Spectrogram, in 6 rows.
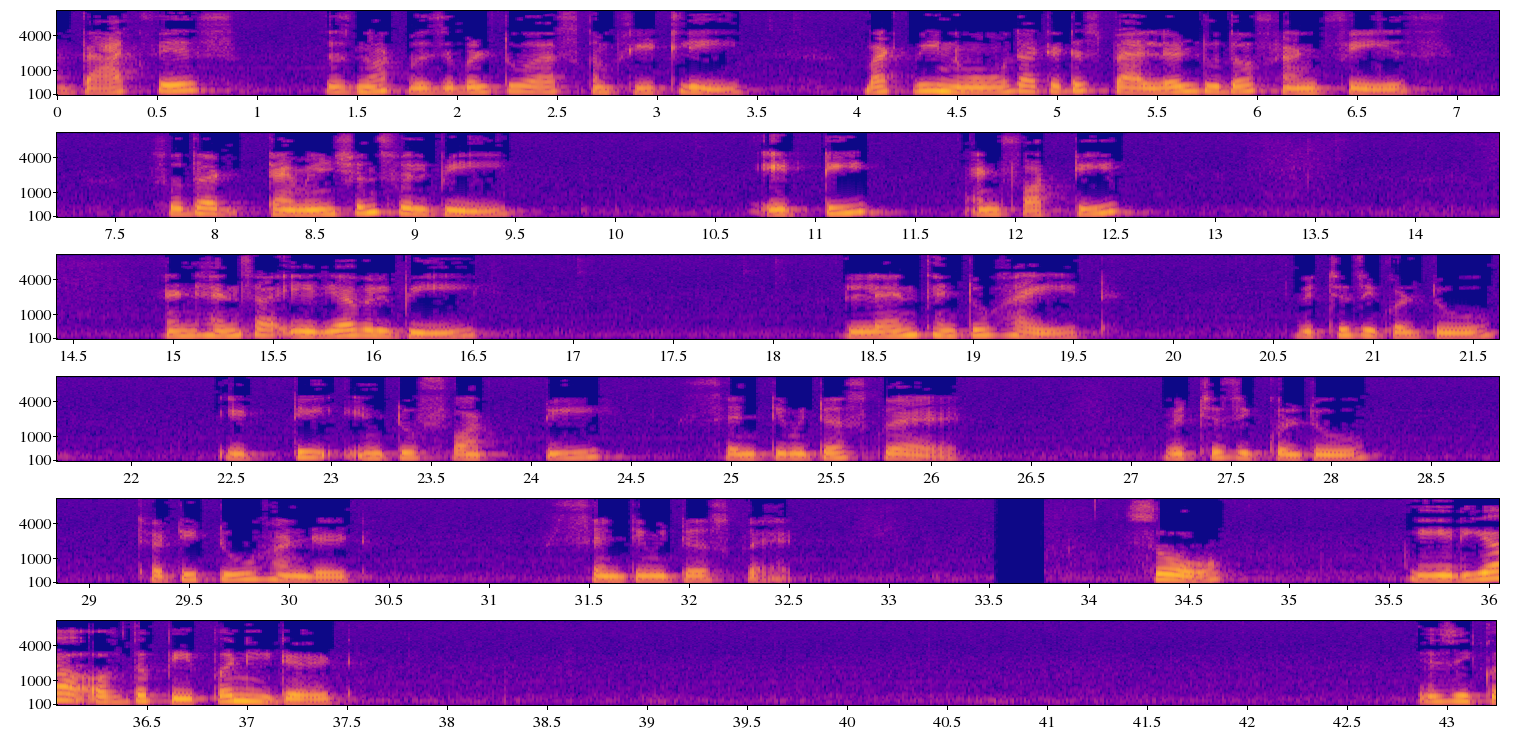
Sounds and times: Speech: 0:00.0 - 0:07.0, 0:07.7 - 0:09.6, 0:10.7 - 0:12.7, 0:15.0 - 0:16.6, 0:18.4 - 0:19.8, 0:20.6 - 0:21.7, 0:22.4 - 0:26.2, 0:27.2 - 0:28.3, 0:29.2 - 0:30.5, 0:31.4 - 0:32.6, 0:34.2 - 0:34.7, 0:35.6 - 0:37.6, 0:42.9 - 0:43.2
Inside, small room: 0:00.0 - 0:43.2.

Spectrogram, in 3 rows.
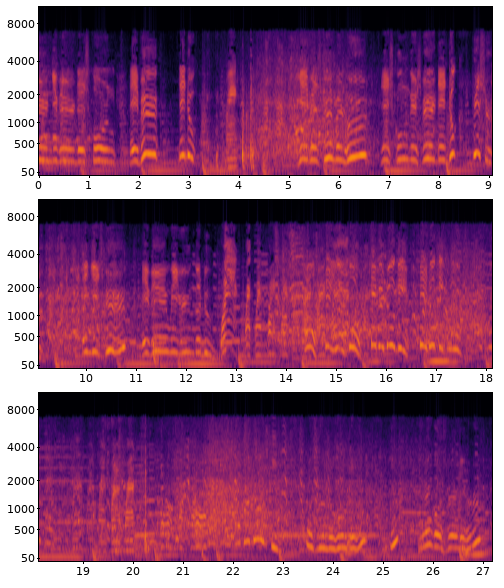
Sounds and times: Music: 0:00.0 - 0:27.1.

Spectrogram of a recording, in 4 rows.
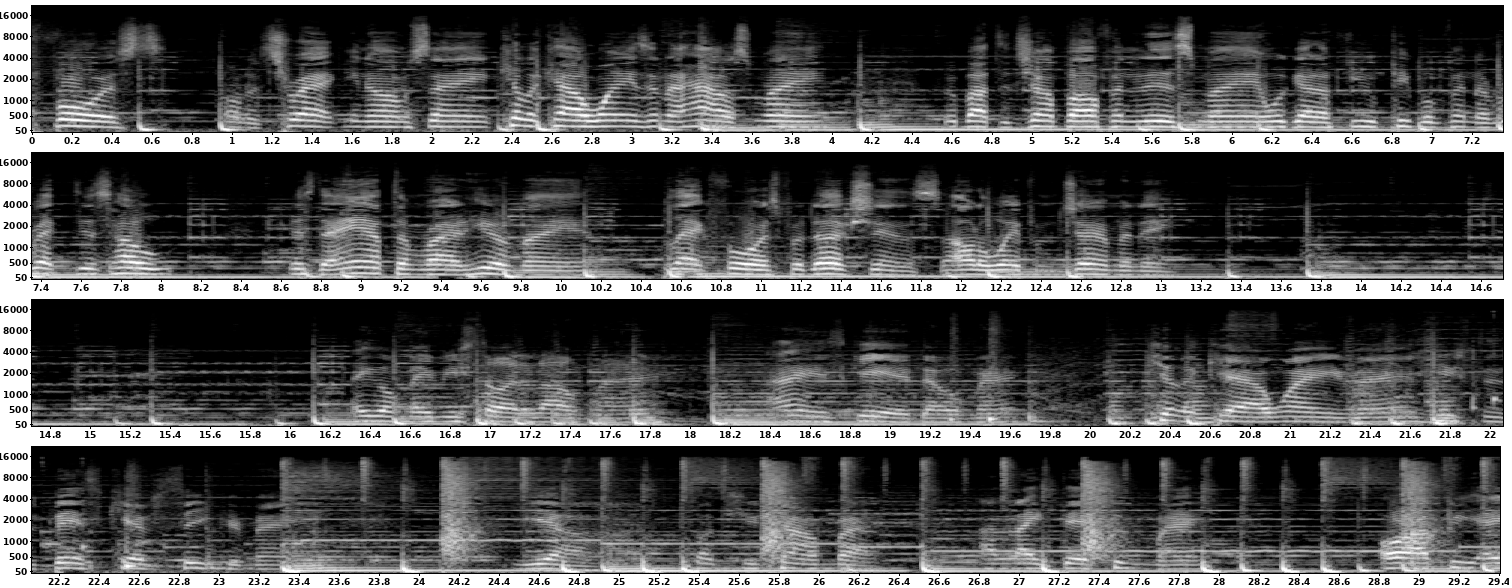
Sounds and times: Speech: 0:00.0 - 0:04.0, 0:04.6 - 0:08.0, 0:08.6 - 0:13.1, 0:16.3 - 0:23.6, 0:24.5 - 0:28.0, 0:28.8 - 0:29.4
Music: 0:00.0 - 0:29.4.

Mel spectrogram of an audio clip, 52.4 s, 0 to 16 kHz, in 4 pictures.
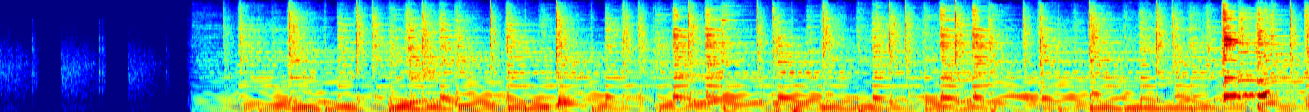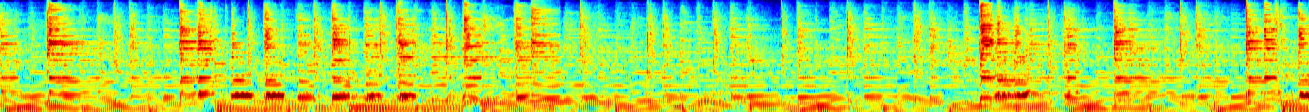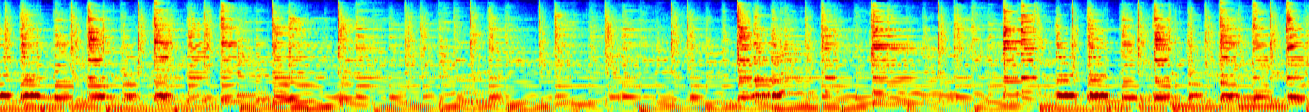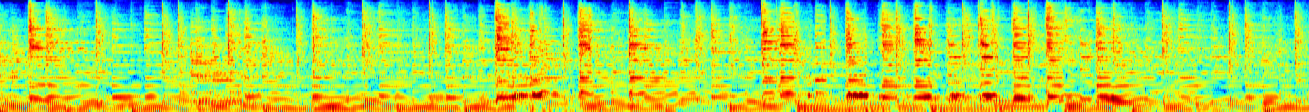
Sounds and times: Music: 0:01.9 - 0:52.3.

